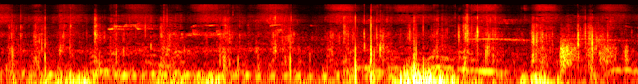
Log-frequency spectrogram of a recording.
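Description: Footsteps of someone walking on dirt ground, irregular scuffs and steps over a low rumbling noise, loudest about four seconds in.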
